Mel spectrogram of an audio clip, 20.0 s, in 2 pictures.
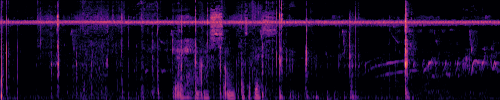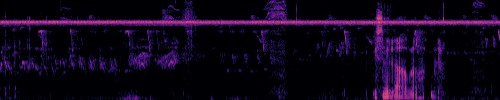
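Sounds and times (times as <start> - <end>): bird chirping: 0.0 - 20.0
high insect whine: 0.0 - 20.0.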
